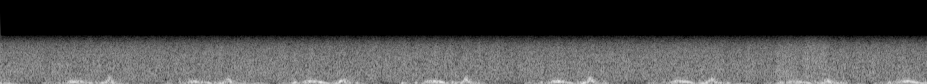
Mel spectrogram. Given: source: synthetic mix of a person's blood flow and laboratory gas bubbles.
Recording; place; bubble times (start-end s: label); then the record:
Doppler ultrasound of blood flow; precordium
no bubbles
From the record:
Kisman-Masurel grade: 000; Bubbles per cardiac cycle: 0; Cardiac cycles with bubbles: 0%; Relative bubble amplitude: no bubbles discernible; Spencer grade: 0 (complete lack of bubble signals)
